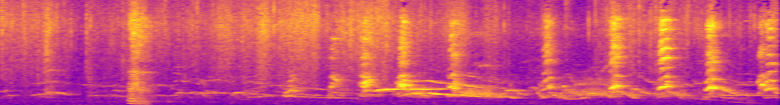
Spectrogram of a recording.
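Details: Pekingese kept at a pet shop in Nagoya, Japan, giving a run of tonal whines and squeaks with falling and rising slides, several per second toward the end, against steady background noise.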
